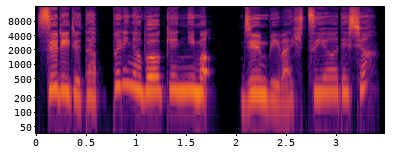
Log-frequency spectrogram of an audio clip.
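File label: loading, Japanese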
